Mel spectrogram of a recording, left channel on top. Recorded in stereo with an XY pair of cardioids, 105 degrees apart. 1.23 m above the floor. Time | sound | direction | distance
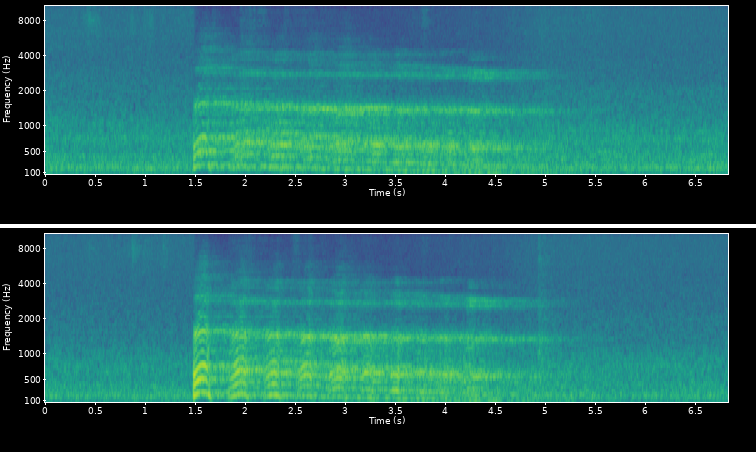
1.5 | laughter | 65° right | 0.8 m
